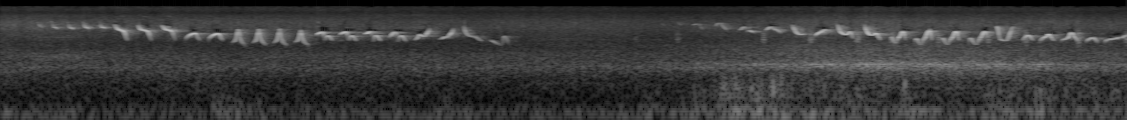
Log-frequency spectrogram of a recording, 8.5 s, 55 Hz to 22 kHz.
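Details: Male willow warbler singing on his territory in a wind-blown tree at RSPB The Lodge reserve, Sandy, Bedfordshire, June 2014: two soft descending phrases of sweet whistled notes sliding downward, each about three seconds, over steady wind rumble.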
